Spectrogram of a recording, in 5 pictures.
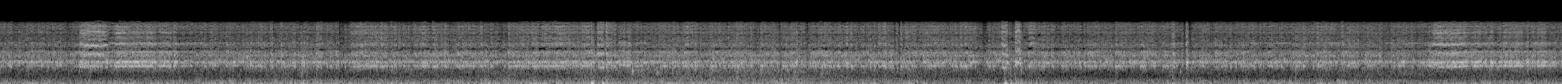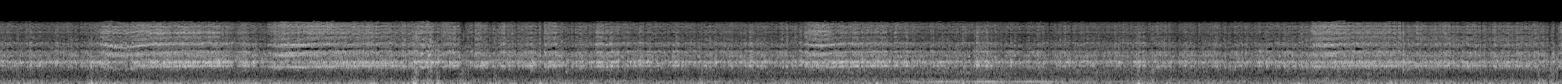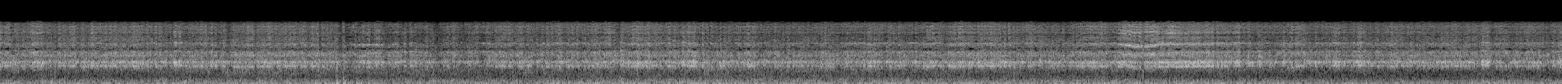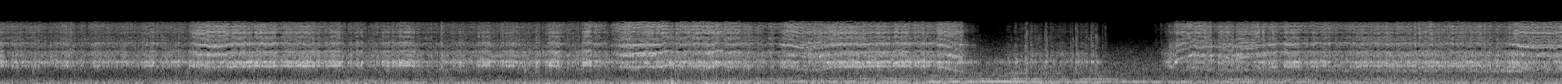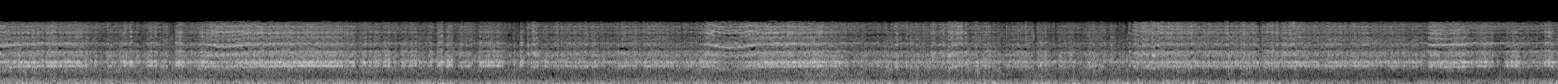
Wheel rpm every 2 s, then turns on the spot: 230, 230, 230, 230, 240, 230, 230, 230, 230, 230, 230, 230, 230, 230, 230, 230, 230, 220, 230, 230, 230, 230, 230, 230, 230, 230, 230, 220, 100, 100, 230, 220, 230, 230, 230, 230, 230, 230, 230.
56-58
